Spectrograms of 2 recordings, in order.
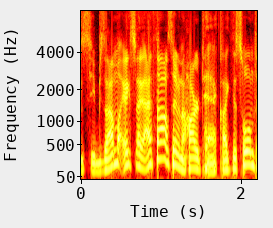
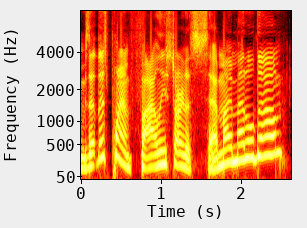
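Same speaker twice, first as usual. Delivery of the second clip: ordinary talk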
